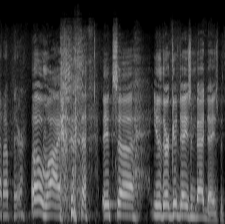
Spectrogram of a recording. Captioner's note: laughs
